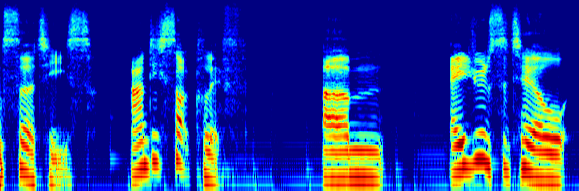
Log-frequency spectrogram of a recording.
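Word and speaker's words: Adrian Sutil: Andy suck Cliffe um Adrian satil in German it's going to be more like Adrian zuil or Adrian zuil something more more like that in German Len Sutton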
